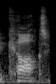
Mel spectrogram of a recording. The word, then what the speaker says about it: Koch: Is it Koch? Koch, cock. Cock. It's a cock power tone.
